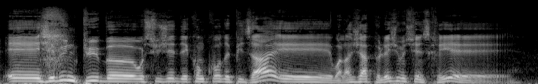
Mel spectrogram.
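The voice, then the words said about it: Slight singsong regional accent. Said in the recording (French): “il y a un petit accent. ... Qui chante.”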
